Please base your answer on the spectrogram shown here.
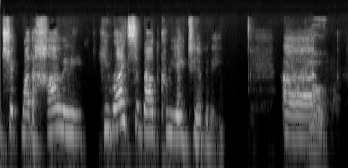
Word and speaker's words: Csikszentmihalyi: know that Lance, I'm probably pronouncing it wrong, but there is a writer, it's a long name, Csikszentmihalyi.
